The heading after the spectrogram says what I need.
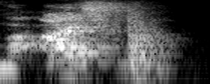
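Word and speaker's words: מעשר: Means 10th in Hebrew and is pronounced ma'ashra.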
